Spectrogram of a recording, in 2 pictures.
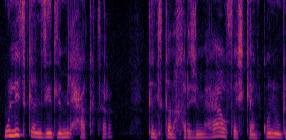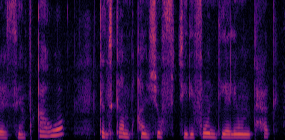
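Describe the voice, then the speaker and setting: A woman's voice: medium pitch, racing, dark tone, husky, dry recording. A woman with a Moroccan accent narrating a first-person confession story in a dramatic, brooding way.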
